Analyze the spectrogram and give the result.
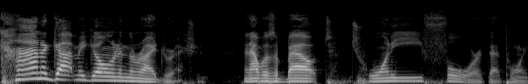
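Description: Speaking fairly slowly, a man with a fairly high voice swings his pitch very widely. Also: very clean recording, silent background. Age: 40s. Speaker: former radio broadcaster. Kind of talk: testimony; casual chat.

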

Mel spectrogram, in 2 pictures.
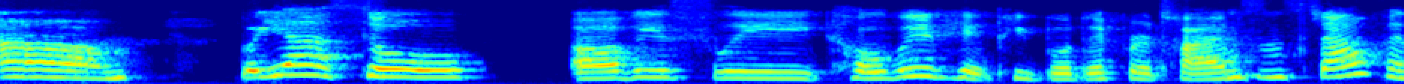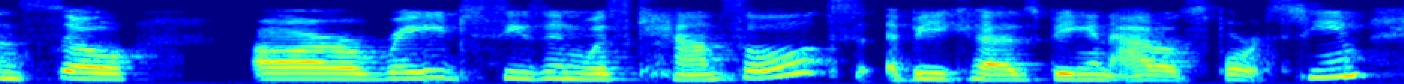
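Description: A woman's fairly high voice in a Canadian Prairies accent, with lively intonation at a moderate pace. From Saskatchewan, Canada (small town). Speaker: amateur football player and coach. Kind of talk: interview.

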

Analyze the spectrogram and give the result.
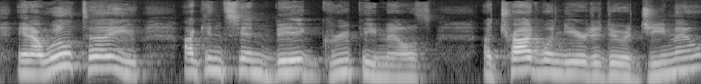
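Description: Using a normal speaking voice, a woman talks fairly quickly, her fairly high pitch carrying lively intonation. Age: 60s. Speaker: former professional tennis player. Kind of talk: casual interview.

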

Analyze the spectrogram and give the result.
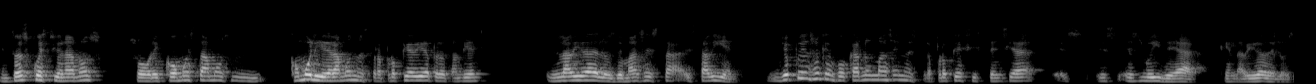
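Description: A man's high-pitched voice with big swings in loudness. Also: ordinary pitch variation, moderate pace. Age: 50s. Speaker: numerologist. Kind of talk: tutorial.

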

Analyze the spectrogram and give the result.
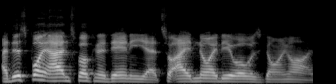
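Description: Talking at a very fast pace, this man has a bright, sharp tone and ordinary pitch variation. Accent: Canadian. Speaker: podcast host. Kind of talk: casual chat.

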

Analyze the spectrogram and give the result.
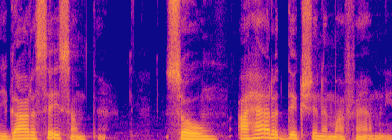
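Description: A man with a New York accent speaks in a high voice. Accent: New York (Bronx). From New York City, the Bronx. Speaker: podcast host. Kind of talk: personal monologue. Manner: fast.

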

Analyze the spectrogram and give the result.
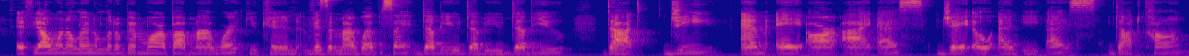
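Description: A woman speaks at a very slow pace, and audible room echo hangs around her words. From New Orleans, Louisiana. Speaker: cultural anthropologist. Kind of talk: casual interview.

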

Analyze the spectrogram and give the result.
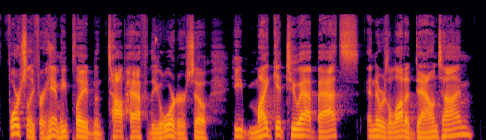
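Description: In a very clean recording with a silent background and a dry, close sound with no echo, a man with an unremarkable speaking voice talks at a fairly quick pace, using medium pitch and ordinary pitch variation. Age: 50s. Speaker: baseball broadcaster. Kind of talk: casual interview chat.

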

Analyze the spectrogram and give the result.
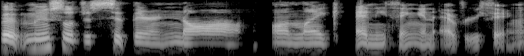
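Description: A woman's very deep, low voice with a dry, close sound and no echo. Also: ordinary pitch variation, moderate pace. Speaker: podcast co-host. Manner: loud; loud, tends to yell into the mic.

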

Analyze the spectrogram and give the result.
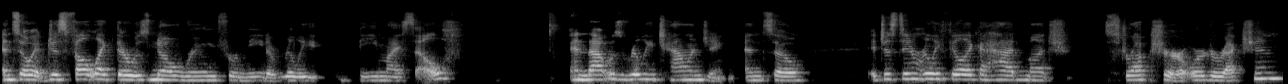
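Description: A woman speaks fairly slowly at a medium pitch. Her tone is dark and mellow and somewhat breathy. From Hawaii (Kauai). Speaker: healer and spiritual community leader. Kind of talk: casual interview conversation.

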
